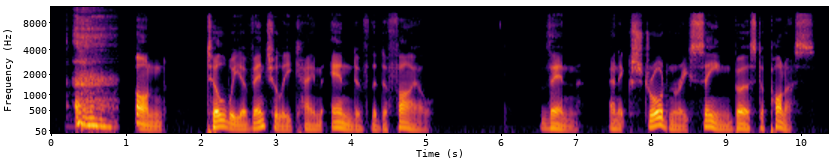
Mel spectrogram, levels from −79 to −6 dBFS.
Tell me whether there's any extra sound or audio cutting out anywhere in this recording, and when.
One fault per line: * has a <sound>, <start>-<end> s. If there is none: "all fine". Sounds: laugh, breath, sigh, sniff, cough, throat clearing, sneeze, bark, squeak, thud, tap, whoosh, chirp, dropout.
* has a laugh, 0.2-0.9 s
